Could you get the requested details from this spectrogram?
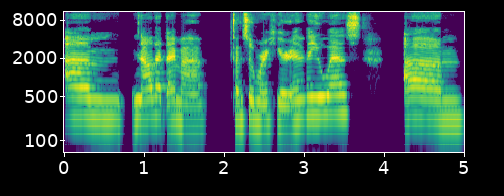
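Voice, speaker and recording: A woman with a Filipino accent, fairly high in pitch, at a very slow pace with monotone, flat intonation. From Philippines. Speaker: business founder. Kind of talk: podcast interview. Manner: hesitant with fillers.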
